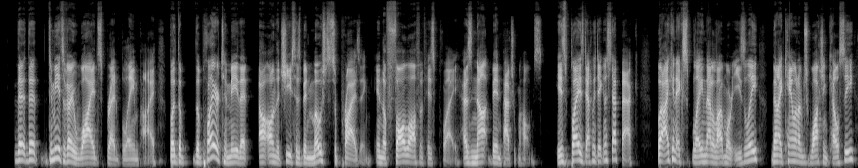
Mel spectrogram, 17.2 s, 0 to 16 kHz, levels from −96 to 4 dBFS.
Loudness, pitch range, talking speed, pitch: -18 LUFS, 120-165 Hz, 215 wpm, 135 Hz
